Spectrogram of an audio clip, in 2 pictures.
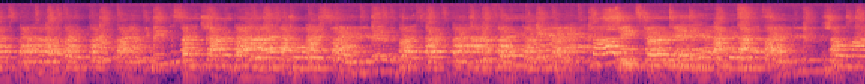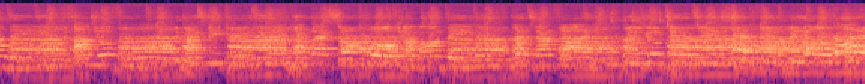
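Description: Mixed-voice student a cappella group singing without instruments: a lead voice over close vocal harmonies, with a sung bass line moving in steady steps underneath.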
